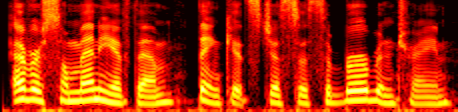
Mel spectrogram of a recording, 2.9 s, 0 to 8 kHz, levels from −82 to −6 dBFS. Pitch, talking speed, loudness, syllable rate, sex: 185 Hz, 230 wpm, -20 LUFS, 5.5 syllables/s, female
